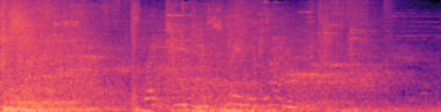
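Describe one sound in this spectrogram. Fantasy spell effects whoosh and crackle in a fight.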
